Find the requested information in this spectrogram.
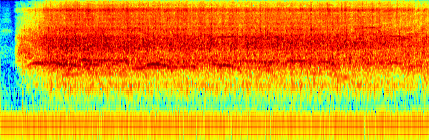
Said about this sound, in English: Wow, the studio audience is going crazy tonight.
